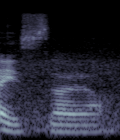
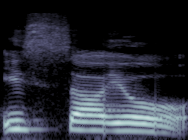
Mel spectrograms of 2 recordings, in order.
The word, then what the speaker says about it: 있어요: And we've seen throughout this unit that 있어요 is pronounced 있어요. The final consonant double S in it of 있어요 is prolonged and connected to the next syllable 어 and becomes 있어요.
